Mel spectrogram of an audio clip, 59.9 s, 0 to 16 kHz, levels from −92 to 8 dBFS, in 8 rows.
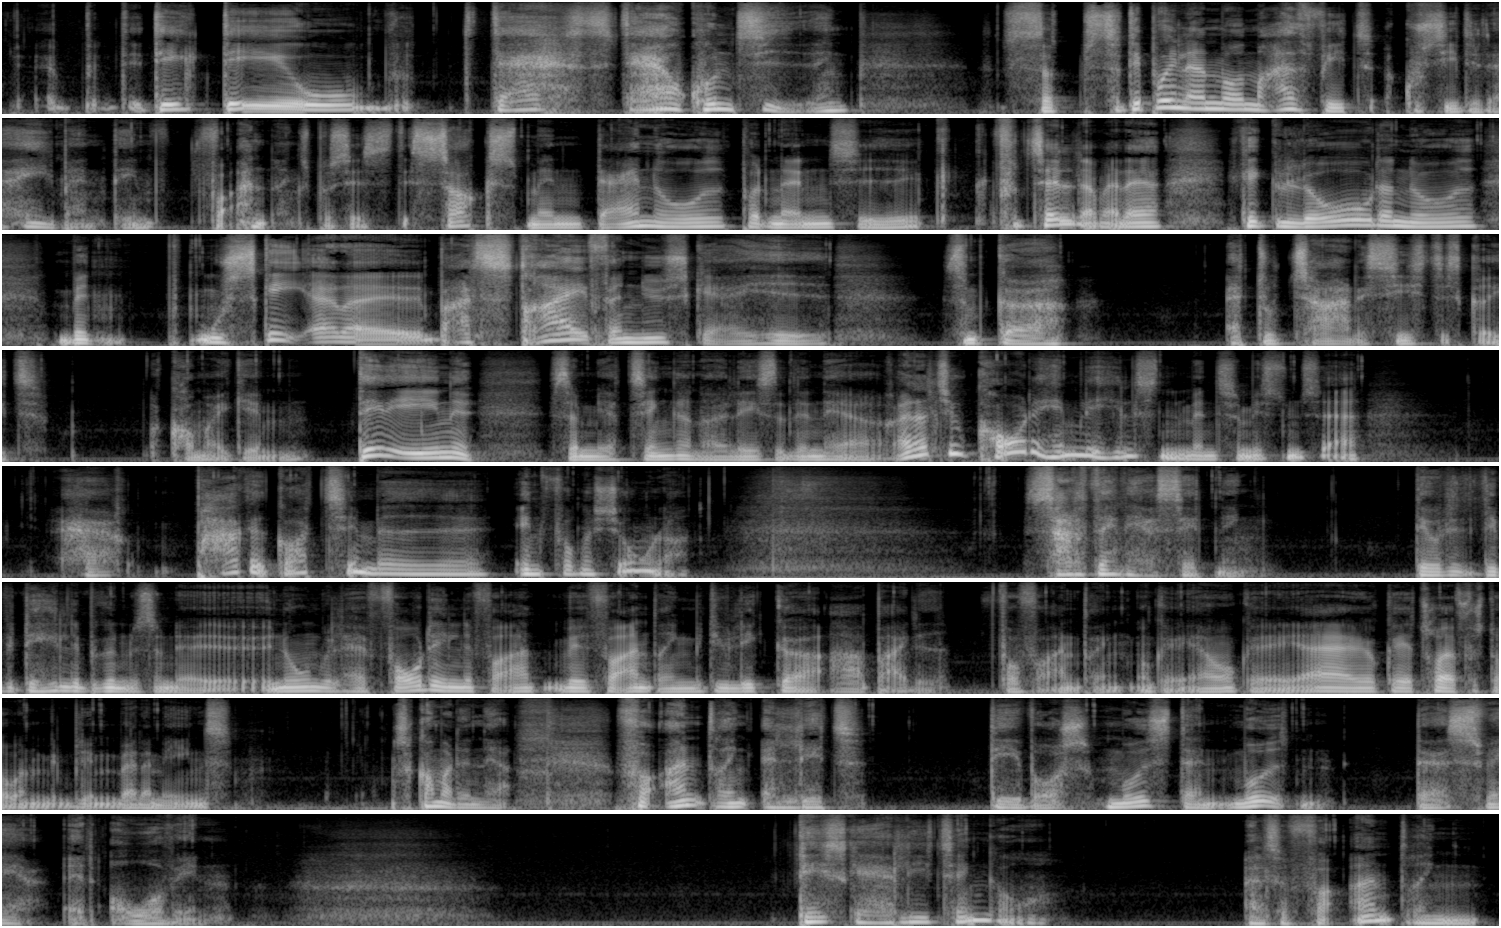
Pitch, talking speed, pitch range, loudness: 110 Hz, 170 wpm, 95-140 Hz, -22 LUFS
